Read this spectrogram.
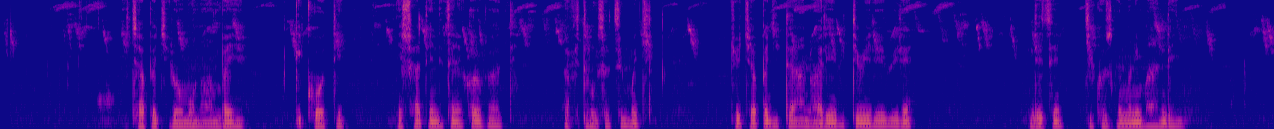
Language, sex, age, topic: Kinyarwanda, female, 18-24, finance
